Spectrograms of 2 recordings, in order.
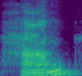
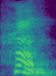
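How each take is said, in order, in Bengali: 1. "han" শব্দাংশটি চতুর্থ টোন ছাড়া অন্য টোনে বলা হয়েছে। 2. "han" শব্দাংশটি চতুর্থ টোনে বলা হয়েছে। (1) "আর ওটা ছিল হান" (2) "এটা ফোর টোন ছিল হান"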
